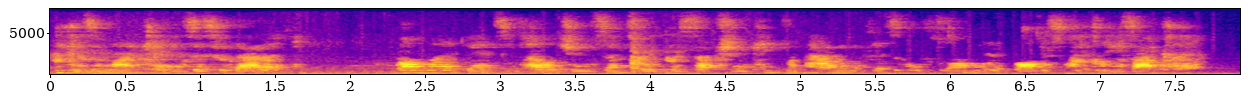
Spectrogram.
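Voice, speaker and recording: A woman plays a possessive film android who coaxes and condescends in articulate, smooth talk. The voice is medium-pitched, heard from a distance with heavy echo and loud music. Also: fairly even intonation, a little fast, close to an everyday voice. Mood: persuasive. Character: controlling, coaxing female android, possessive and articulate.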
